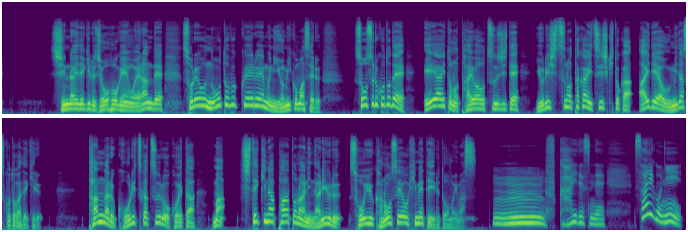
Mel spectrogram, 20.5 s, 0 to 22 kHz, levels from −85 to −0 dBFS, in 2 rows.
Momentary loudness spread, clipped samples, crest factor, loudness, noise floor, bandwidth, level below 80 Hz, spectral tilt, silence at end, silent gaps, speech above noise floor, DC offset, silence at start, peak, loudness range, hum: 10 LU; under 0.1%; 16 dB; -20 LUFS; -66 dBFS; 13 kHz; -44 dBFS; -5.5 dB/octave; 0.1 s; none; 46 dB; under 0.1%; 0.75 s; -4 dBFS; 3 LU; none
